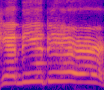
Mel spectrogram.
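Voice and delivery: very high, loud scream. Playing a character who orders a drink from across the room: screaming across the room. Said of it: "I screamed from across the room".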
